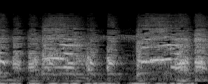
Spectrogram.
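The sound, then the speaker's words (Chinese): Large white geese honk at a farm's greenhouse area beside a fruit-picking orchard. Several loud, raspy honks come in quick succession with only brief pauses between them. “现在叽叽呀呀还有鹅的声音都混淆在一起”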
